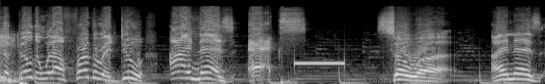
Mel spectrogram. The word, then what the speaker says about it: Inas X: In the building, without further ado, Inez X. So, Inez X, or can I call you Inez? It's Inez X, okay.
